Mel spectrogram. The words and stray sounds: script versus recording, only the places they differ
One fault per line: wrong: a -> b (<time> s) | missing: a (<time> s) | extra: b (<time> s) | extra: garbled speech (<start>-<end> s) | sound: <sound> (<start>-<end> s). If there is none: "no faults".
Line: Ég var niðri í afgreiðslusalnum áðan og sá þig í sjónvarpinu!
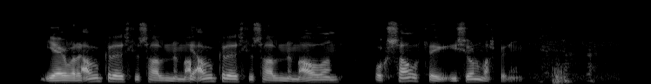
wrong: niðri -> afgreiðslusalnum (0.9 s)
sound: laugh (5.4-6.0 s)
